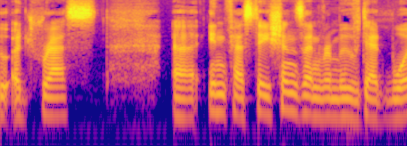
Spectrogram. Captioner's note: speaking French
